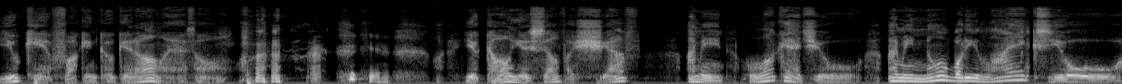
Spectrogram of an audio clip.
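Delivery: psychotic alter-ego voice. Pitching a show where a chef's alter ego speaks, Stanley's psychotic alter-ego voice. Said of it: "his psychotic alter ego".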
